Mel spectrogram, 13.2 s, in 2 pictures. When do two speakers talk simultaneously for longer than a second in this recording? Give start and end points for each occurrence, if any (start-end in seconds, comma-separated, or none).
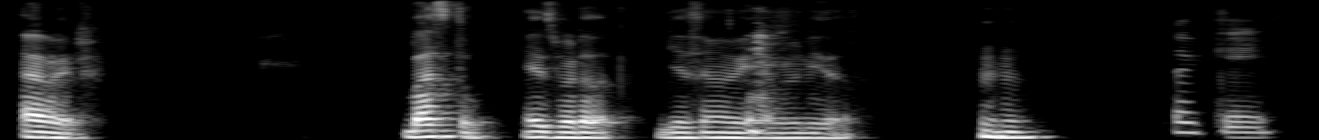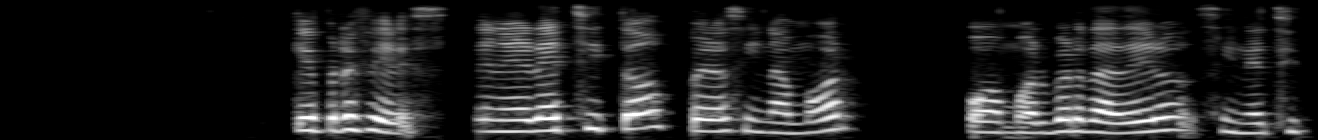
none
